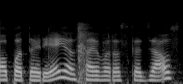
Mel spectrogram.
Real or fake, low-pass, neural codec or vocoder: real; 7.2 kHz; none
